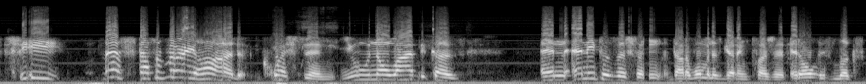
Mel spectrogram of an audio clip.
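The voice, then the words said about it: Slight New York accent. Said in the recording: “You sound like you got a little accent there. Just a little.”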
